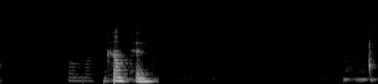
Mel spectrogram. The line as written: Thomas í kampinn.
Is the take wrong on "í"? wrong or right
right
